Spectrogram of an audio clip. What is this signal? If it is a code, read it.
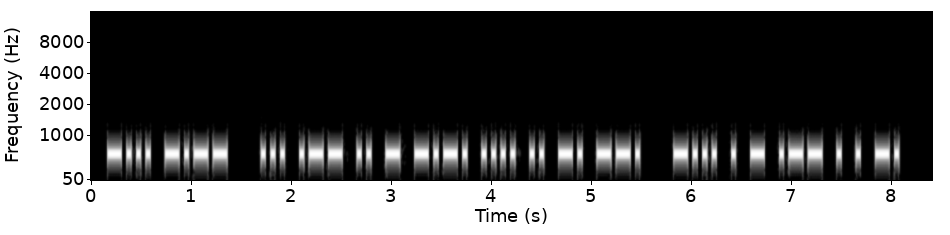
Morse code, heard as a keyed tone, about 25 wpm, 600 Hz. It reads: BY SWITCHING BETWEEN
